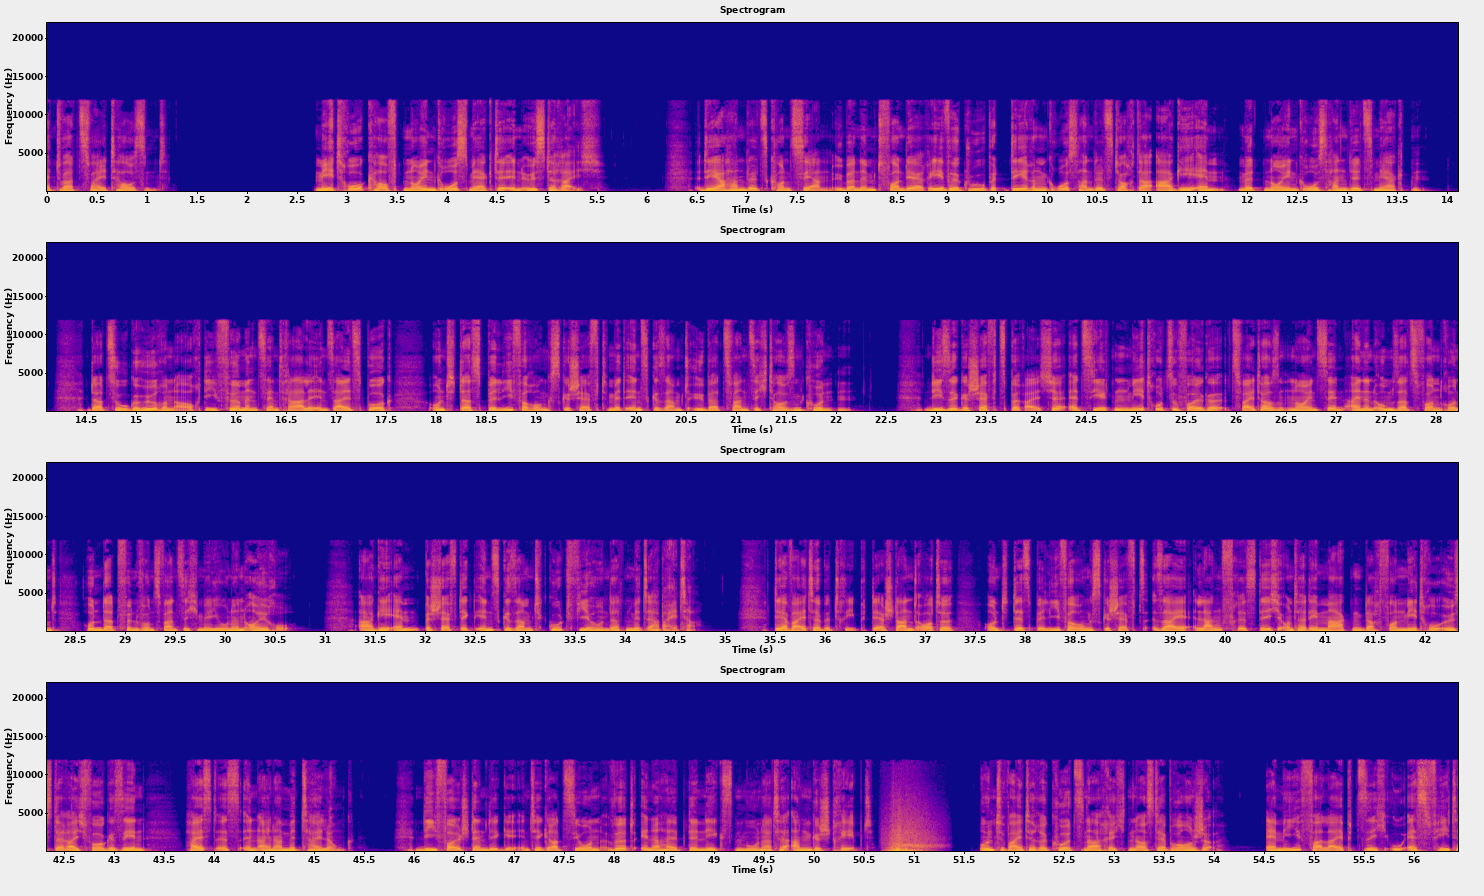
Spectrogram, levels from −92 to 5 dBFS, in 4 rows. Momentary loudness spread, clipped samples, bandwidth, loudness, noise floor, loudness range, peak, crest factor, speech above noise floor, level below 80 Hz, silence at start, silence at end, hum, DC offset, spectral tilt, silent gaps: 6 LU; under 0.1%; 12.5 kHz; -20 LUFS; -78 dBFS; 2 LU; -4 dBFS; 16 dB; 58 dB; -46 dBFS; 0 s; 0 s; none; under 0.1%; -6.5 dB/octave; 1.30-2.64 s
